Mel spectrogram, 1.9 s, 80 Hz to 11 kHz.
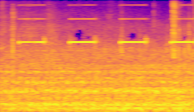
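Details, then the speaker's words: Auto Sleeper Malvern motorhome Dometic fridge manually set to battery (12 V) with the engine off. Four high, even beeps about twice a second over a steady hum: a fault alarm, because 12 V only comes from the alternator with the engine running. "or if i put down the battery it's failed because the engine is not running"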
